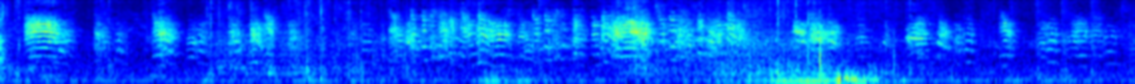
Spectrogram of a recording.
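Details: Hungry zebra finches give buzzy nasal begging calls in irregular bursts, with rustling and a low rumble around the fifth second.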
